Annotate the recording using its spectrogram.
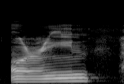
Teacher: عین حلق کے درمیانی حصے سے ادا ہوتا ہے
